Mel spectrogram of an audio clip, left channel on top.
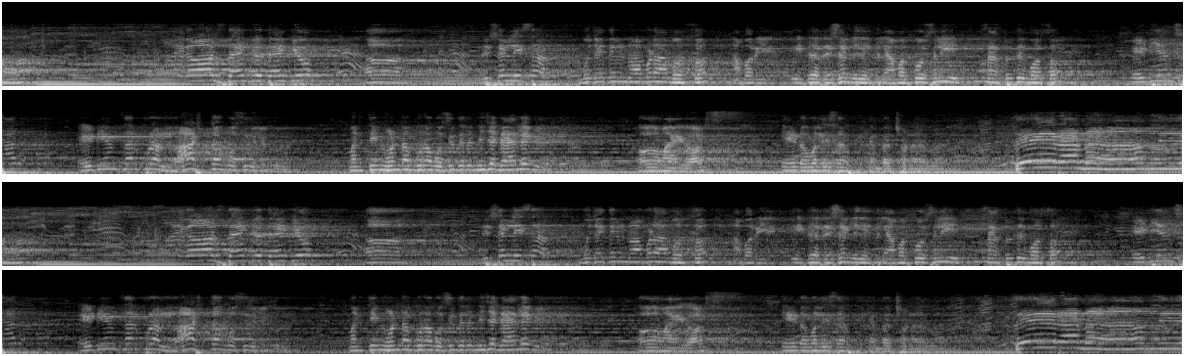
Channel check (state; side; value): quieter; right; 5.9 dB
